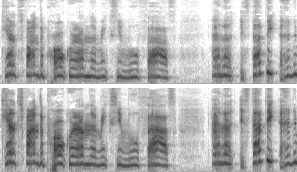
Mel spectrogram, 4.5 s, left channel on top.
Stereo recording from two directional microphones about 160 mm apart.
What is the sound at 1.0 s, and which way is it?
Speech, 20° right (ahead or behind).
